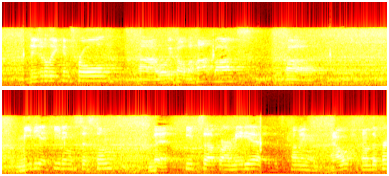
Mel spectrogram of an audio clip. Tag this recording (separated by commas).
Speech, Printer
